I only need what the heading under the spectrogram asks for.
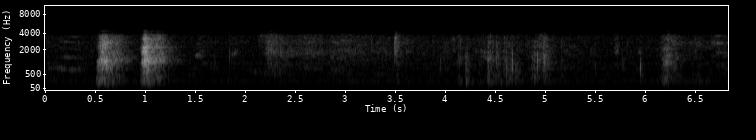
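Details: Basenji puppies running and play-fighting at a kennel in Saraburi, Thailand, on 6 February 2011 give two loud, sharp yips near the start. Quieter irregular yelps and scuffling follow over a low hum.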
